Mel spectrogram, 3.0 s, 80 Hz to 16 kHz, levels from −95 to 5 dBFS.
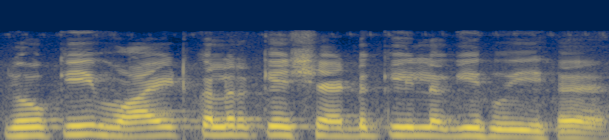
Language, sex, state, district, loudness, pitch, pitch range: Hindi, male, Punjab, Fazilka, -12 LUFS, 170 Hz, 160-175 Hz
